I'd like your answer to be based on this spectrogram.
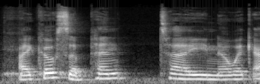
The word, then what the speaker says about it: icosapentaenoic: Icosapentaenoic. Did I say it right? Icosapentaenoic acid, EPA.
